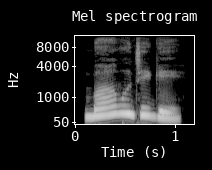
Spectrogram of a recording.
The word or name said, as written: ಬಾವುಜಿಗೆ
